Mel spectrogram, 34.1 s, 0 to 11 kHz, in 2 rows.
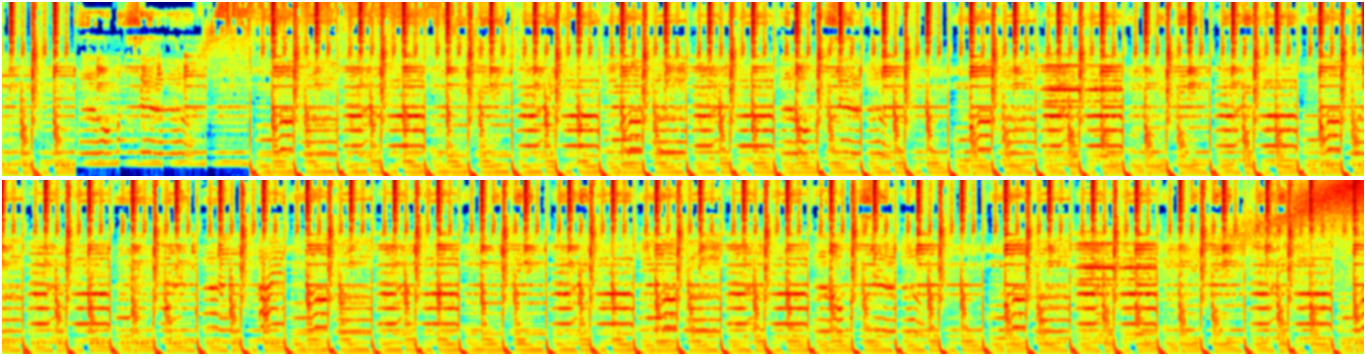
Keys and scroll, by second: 31.3 ctrl+0.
